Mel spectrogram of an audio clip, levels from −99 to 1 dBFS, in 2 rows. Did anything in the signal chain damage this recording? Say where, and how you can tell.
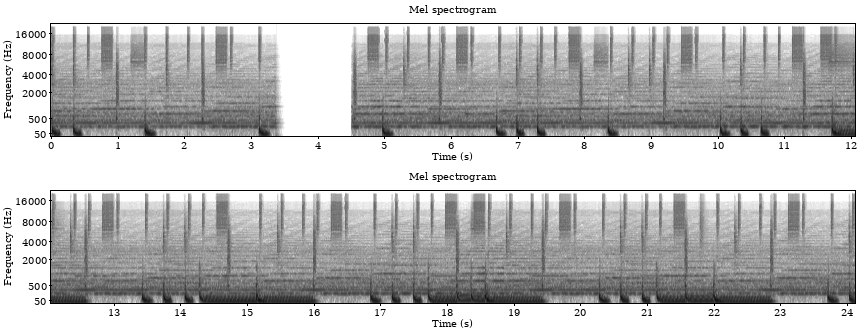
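Yes. From 3.37 to 4.55 s the sound decays into a fading buzz or hiss, then about a second of silence, likely a long network dropout losing that audio.

From 9.96 to 11.02 s, a jitter buffer speed-up runs audio at 104% with unchanged pitch, cutting pitch periods totalling about 50 ms to reduce delay.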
